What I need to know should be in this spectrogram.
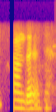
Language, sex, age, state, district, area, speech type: Nepali, female, 18-30, West Bengal, Kalimpong, rural, conversation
